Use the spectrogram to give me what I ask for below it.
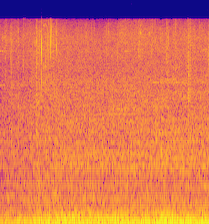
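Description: A car is put into gear and driven in wintry weather with the windshield defrosted, giving a steady low engine and road rumble as a constant drone with no voices.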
